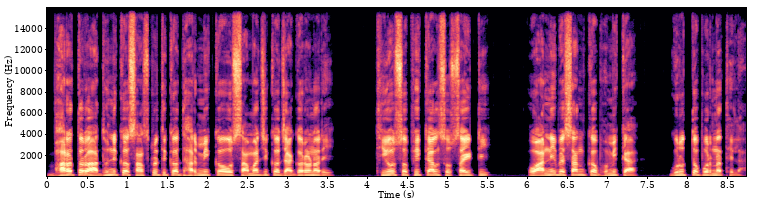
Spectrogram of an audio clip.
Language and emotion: Odia, neutral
